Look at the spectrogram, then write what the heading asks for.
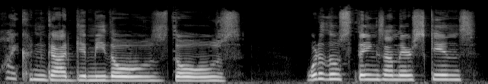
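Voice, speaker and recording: A man voicing a grumpy, self-pitying big rhino in a storybook, muttering and halting as he searches for words. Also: sits high, fairly even intonation, a little mellow, clear, resonant tone, dry recording, clean studio sound, voice pushed up. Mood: whiny, searching.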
